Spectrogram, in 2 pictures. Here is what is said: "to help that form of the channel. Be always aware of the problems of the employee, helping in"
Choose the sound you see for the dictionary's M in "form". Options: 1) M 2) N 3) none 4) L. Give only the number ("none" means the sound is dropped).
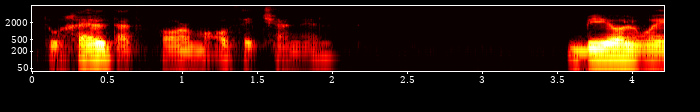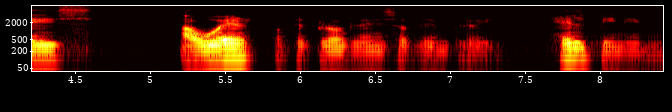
1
